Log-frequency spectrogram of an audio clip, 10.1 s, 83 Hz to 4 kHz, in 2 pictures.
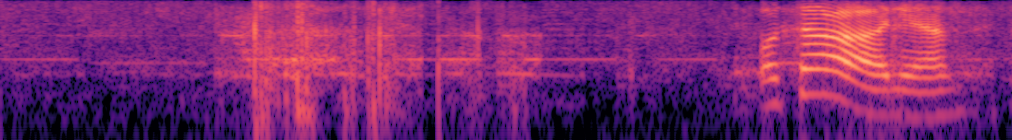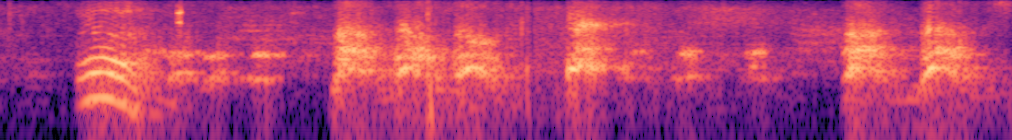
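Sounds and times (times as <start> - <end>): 
speech: 3.8 - 7.7
dog barking and whimpering: 5.4 - 10.1.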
